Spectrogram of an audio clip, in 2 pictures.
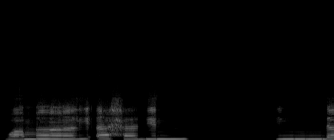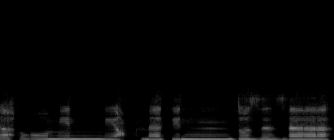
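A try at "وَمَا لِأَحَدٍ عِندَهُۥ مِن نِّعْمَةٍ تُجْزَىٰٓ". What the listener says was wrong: Masih terasa Ibu ya pengucapannya ya lidahnya ditempelkan, seharusnya tidak ditempelkan. Lidah di tengah. Bedakan kalau saya tempelkan ke langit-langit. Dahu, ain. Nah, ini dia seperti huruf nun yang bertasydid, maka kurang tepat. Akan tapi disamarkan. Ini dibantu dengan rahang ke bawah. Dahu dengan juga min ni'matin tujza.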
